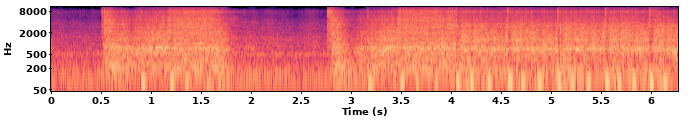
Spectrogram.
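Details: 1982 John Deere 108 mower built into a mud mower, different carburetor installed and float bowl cleaned, first start. Starter cranks, then the single cylinder catches and settles into a quick, steady putter with no misfires.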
